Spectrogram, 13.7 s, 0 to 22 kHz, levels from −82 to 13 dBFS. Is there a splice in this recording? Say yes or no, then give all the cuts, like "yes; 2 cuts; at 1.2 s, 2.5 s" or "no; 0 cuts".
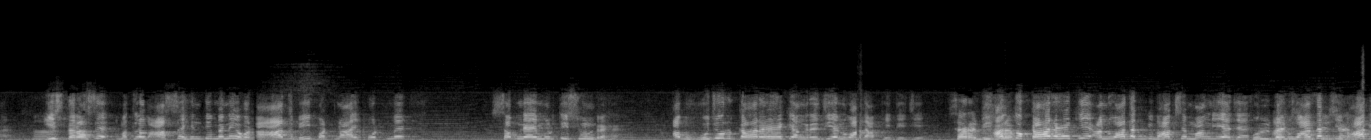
no; 0 cuts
